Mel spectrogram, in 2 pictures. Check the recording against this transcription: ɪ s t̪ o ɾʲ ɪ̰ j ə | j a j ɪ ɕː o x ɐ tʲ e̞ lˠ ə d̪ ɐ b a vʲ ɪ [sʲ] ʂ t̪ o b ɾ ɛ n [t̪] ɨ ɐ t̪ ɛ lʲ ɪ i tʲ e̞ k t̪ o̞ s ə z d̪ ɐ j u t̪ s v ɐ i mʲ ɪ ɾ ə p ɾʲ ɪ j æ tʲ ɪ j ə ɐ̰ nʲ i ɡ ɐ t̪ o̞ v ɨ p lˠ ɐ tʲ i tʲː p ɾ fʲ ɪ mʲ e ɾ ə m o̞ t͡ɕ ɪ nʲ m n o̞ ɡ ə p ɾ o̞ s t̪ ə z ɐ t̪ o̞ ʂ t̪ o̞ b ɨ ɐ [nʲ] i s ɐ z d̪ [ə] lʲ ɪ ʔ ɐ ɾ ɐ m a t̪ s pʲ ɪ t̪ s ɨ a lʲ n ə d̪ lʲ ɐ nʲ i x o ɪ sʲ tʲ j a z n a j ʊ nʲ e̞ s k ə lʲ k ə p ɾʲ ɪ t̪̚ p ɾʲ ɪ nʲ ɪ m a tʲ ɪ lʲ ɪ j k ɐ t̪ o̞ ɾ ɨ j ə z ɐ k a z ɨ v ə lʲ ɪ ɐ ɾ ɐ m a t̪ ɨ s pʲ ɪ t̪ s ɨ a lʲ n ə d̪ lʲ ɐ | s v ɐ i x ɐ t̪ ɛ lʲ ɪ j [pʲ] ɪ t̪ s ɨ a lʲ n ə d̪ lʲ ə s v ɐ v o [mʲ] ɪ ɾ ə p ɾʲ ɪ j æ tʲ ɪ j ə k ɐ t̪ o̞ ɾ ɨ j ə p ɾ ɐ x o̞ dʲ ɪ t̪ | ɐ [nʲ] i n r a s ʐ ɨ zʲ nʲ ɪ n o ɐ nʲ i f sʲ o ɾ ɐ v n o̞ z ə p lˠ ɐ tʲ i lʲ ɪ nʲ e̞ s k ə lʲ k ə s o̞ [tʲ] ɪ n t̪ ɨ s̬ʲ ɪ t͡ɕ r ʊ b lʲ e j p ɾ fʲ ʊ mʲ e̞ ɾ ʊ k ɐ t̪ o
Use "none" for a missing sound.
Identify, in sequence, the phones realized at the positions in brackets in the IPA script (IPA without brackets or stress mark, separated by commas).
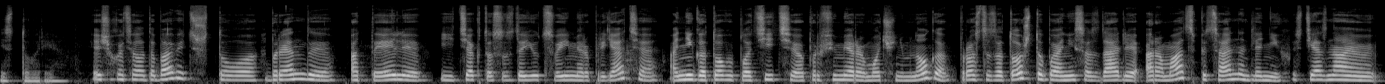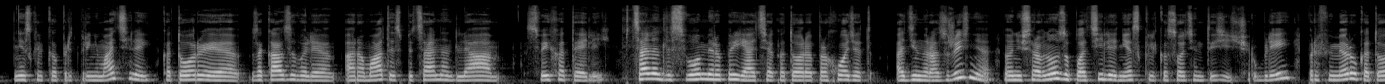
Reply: tʲ, d̪, nʲ, a, pʲ, mʲ, dʲ, tʲ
